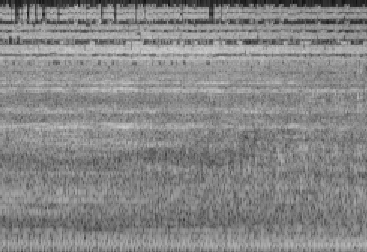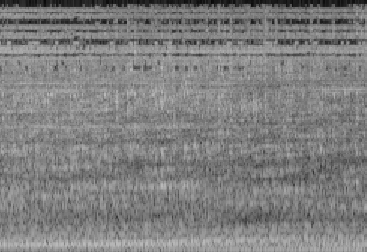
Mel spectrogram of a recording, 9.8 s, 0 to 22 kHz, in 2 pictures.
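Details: Supercharged Hemi V8 in a Mega Cab truck idling at cold start after plugs were re-gapped tighter for a multiple-cylinder misfire. Brief high idle, then a low, even, calm burble with no misses or ticks. Normal cold-start idle.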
